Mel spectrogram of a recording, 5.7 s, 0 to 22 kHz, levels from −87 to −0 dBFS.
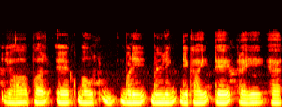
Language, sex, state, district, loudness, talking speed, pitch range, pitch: Hindi, male, Haryana, Charkhi Dadri, -14 LUFS, 105 wpm, 125-140 Hz, 125 Hz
